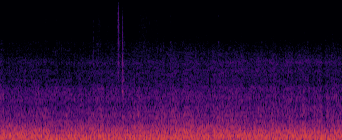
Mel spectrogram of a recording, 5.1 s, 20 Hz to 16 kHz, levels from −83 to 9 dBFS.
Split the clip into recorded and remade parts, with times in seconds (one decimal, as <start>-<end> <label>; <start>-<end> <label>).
0.0-0.4 recorded; 0.4-1.0 remade; 1.0-5.1 recorded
